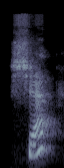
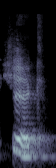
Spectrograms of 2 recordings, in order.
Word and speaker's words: Schick: friend and colleague Nancy Sheek did I say it correctly Nancy it's chick but close enough chick like Chic that's exactly what it translates as in German but I don't know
